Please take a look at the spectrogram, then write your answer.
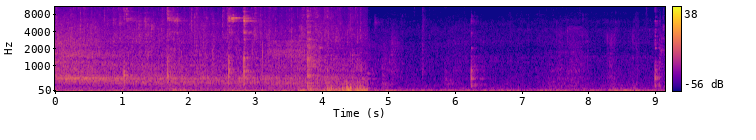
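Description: Spanish tortilla frying in hot olive oil in a pan, a steady sizzle that is louder at first, then drops to a quieter, softer frying with occasional small clicks, no voices.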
